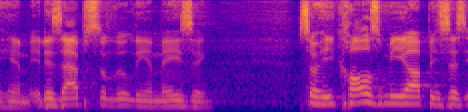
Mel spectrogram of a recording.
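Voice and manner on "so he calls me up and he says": ordinary delivery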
